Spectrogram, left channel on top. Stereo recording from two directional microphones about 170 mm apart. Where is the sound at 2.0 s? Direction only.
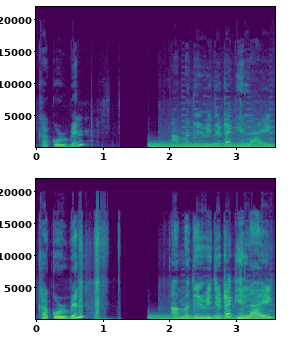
30° right (ahead or behind).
